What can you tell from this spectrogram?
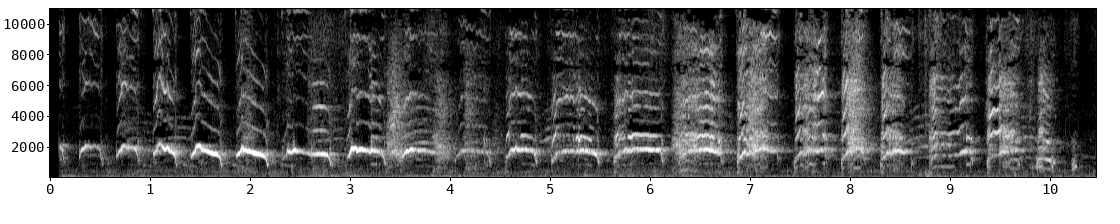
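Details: Pomapoo puppy in a pet shop in Nagahama, whimpering in a steady run of high, thin whines, each sliding down at the end, about two per second, some breaking into sharper yelps, in a small indoor room.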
